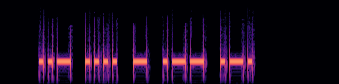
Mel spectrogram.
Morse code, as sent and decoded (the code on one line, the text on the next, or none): ..- .... - .-- .-.
UHTWR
